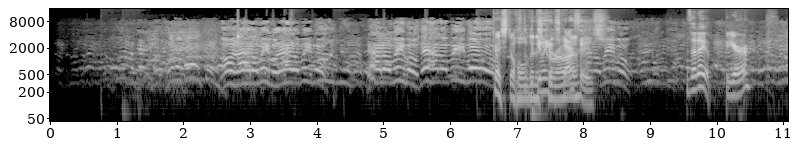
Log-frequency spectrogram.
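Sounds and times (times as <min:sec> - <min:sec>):
crowd shouting and chattering in a played video: 0:00.0 - 0:11.0
speech: 0:06.6 - 0:08.5, 0:09.6 - 0:10.6.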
